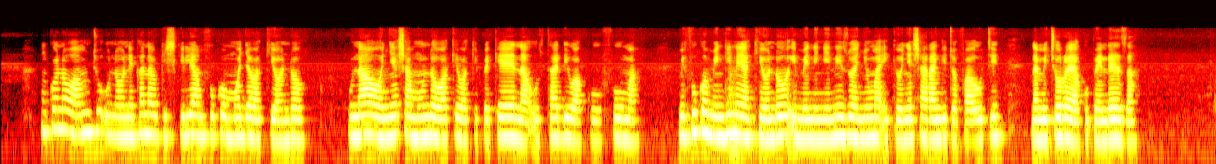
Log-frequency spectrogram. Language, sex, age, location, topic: Swahili, female, 25-35, Nairobi, finance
